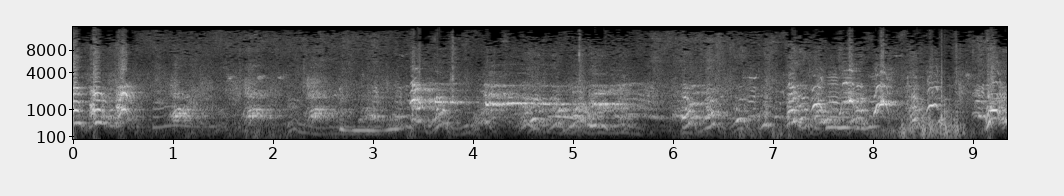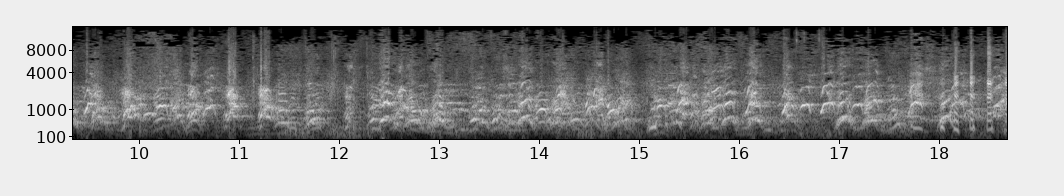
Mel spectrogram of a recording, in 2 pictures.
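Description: Several dogs playing together and vocalizing almost continuously, with barks and whining and high-pitched cries that overlap one another.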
